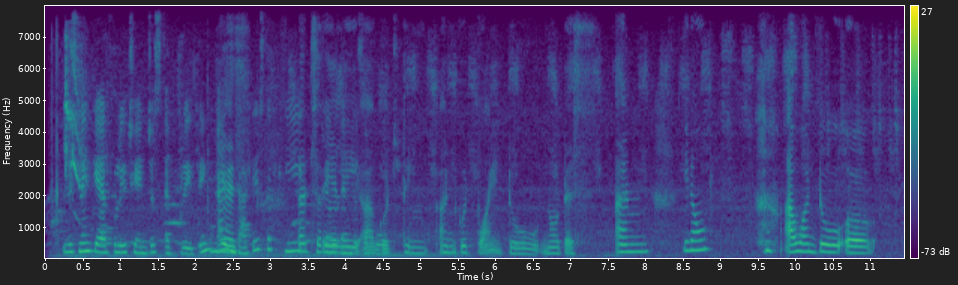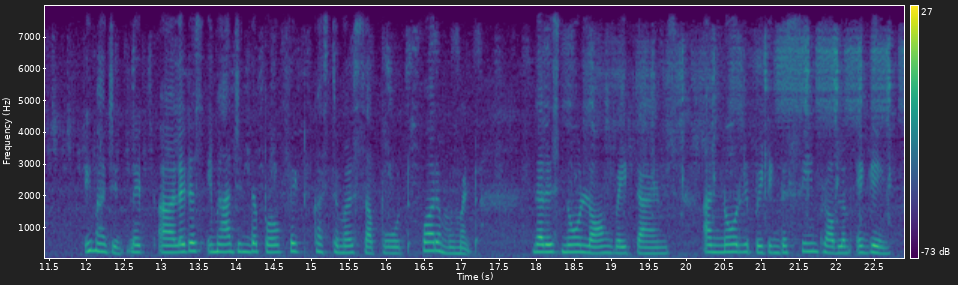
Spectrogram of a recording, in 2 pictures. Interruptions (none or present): present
